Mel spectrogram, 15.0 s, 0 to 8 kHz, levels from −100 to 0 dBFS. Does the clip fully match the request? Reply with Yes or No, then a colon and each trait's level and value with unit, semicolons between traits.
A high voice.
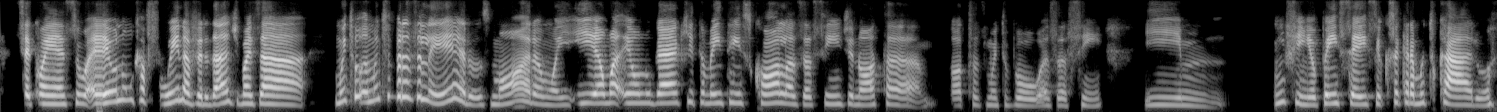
Yes: high, 235 Hz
